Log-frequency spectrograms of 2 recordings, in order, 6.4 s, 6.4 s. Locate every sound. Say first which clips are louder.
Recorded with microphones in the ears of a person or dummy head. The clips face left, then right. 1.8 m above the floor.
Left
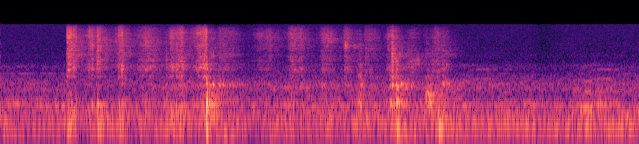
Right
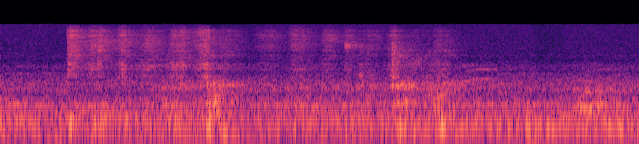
0.7 s chopping: left 5 dB; 65° left (ahead or behind), 2 m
